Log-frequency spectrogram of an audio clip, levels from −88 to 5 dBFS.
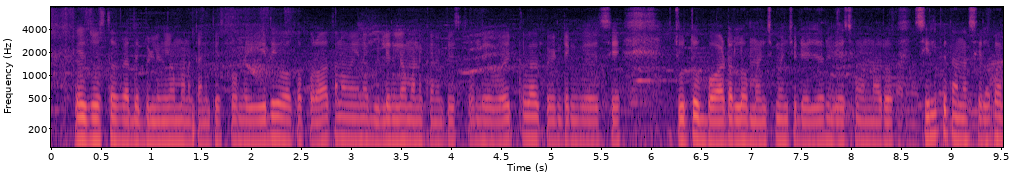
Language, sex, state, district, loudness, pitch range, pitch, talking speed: Telugu, male, Andhra Pradesh, Guntur, -33 LUFS, 125-135 Hz, 130 Hz, 175 wpm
